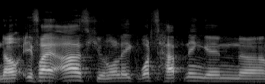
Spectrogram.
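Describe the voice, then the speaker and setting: A man's fairly high, bright, sharp voice in an Indian accent, at a fairly slow pace. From India, Uttarakhand (Dehradun). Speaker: seminar speaker on supply chain and AI. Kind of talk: lecture. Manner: halting, many fillers and repetitions.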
